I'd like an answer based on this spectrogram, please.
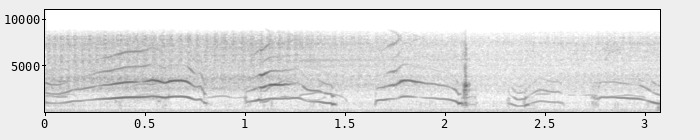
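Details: Loud drawn-out wailing cries from four-day-old Miniature Schnauzer puppies, upset and squirming; each cry swoops up then bends down, repeated in close succession, with one sharp click.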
